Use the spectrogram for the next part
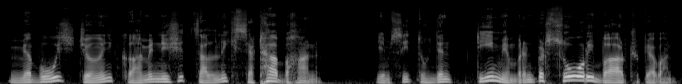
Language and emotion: Kashmiri, angry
